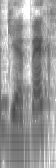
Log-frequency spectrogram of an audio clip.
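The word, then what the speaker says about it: Czapek: तो एक मीडिया हमारा हो गया ब्रेन हर्ड इन्फ्यूजन BHI अगार मीडिया, और दूसरा हमारा हो गया यहाँ पे, अब सी साइलेंट बोलो, जेपेक्स अगार मीडिया।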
